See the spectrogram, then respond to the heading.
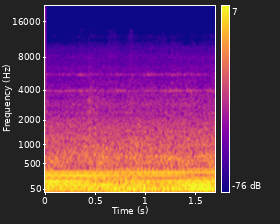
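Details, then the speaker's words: Turbo VQ35 S13 240 with Link ECU and a new full straight-pipe exhaust with Vibrant resonator: a low, smooth, quiet, well-muffled drone at idle with no rasp or rattle; healthy exhaust. "And as you can see, it's nice and quiet. It's literally a straight pipe, but it has a vibrant resonator."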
